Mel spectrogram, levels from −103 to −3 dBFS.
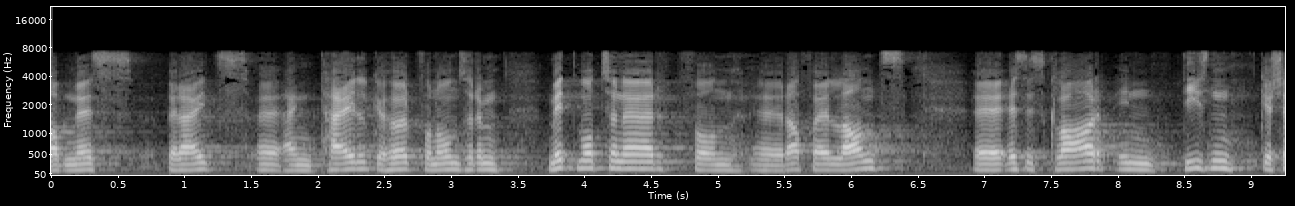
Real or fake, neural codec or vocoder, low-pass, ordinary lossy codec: real; none; 7.2 kHz; none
